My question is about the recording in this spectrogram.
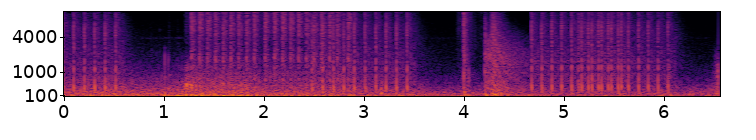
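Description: Automatic gunfire in several long bursts of rapid, evenly spaced shots with short gaps between them, and a single shot about four seconds in.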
